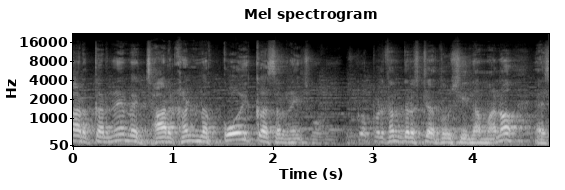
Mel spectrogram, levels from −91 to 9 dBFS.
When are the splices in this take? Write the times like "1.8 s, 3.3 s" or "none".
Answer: 3.0 s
